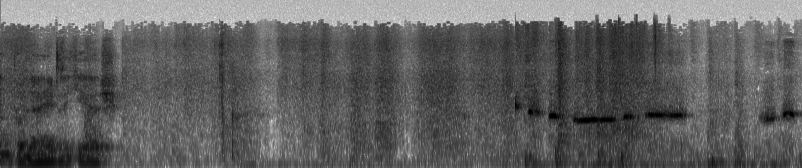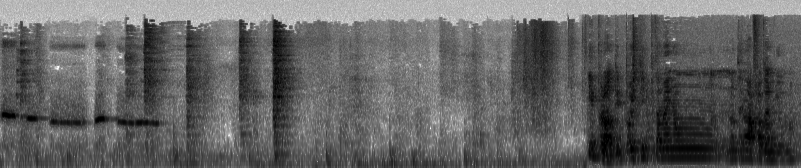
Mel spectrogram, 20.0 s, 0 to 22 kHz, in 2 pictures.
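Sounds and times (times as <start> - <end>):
person whistling a tune: 6.4 - 8.7, 9.5 - 12.2.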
